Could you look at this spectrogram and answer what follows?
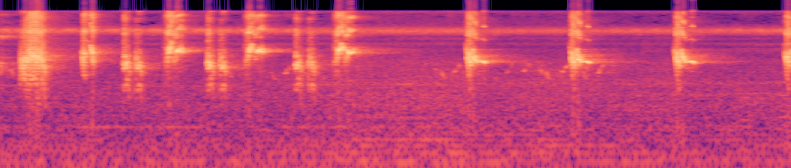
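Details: Long-tailed shrike, isian mewah fill song: loud sharp chirps, each a quick downward-bending note, in a fast run followed by more widely spaced single chirps roughly every three quarters of a second.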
